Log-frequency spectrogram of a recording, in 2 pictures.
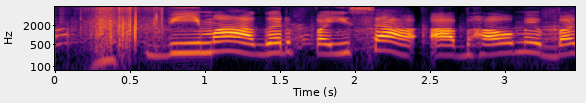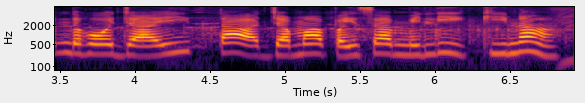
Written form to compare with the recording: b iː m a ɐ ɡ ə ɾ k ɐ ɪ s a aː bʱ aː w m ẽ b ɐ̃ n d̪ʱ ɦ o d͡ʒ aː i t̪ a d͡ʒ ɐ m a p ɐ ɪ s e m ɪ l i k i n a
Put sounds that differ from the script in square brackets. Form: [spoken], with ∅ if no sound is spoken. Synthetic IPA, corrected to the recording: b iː m a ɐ ɡ ə ɾ [p] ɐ ɪ s a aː bʱ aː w m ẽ b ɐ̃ n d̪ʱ ɦ o d͡ʒ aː i t̪ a d͡ʒ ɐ m a p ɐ ɪ s [a] m ɪ l i k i n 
